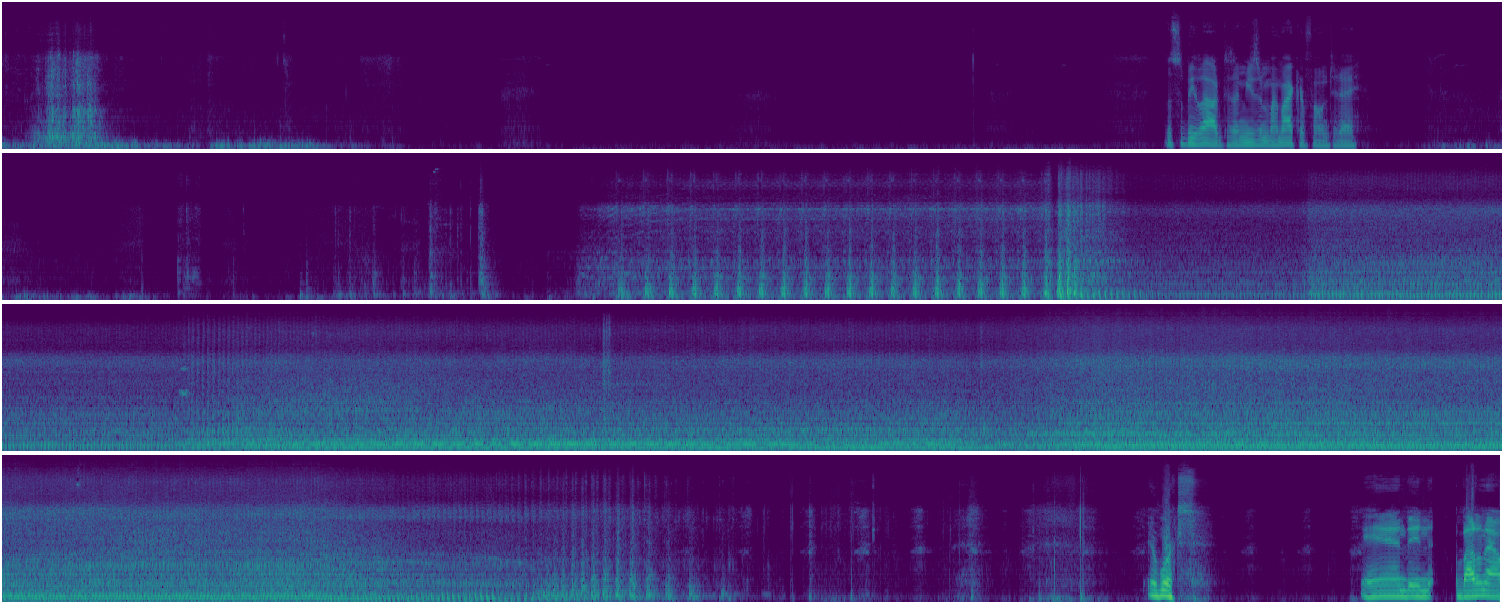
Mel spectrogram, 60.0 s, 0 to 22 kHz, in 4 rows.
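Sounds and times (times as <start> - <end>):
riding mower engine running: 20.8 - 52.3.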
